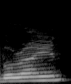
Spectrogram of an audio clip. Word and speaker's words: B0RYAN: we're going to talk more to our guest boy ryan i might say i almost did i don't mess your name up i'm saying it right bro ryan yes sir that's right we don't talk more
